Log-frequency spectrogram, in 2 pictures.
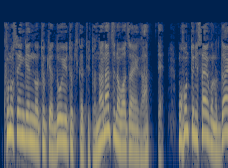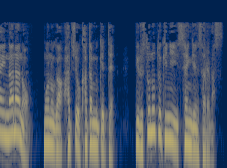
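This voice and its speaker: Male preacher, fairly high husky voice, measured Bible study delivery, dull lo-fi recording. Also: very animated, dark tone. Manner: measured, with many fillers and pauses, reading scripture aloud.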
